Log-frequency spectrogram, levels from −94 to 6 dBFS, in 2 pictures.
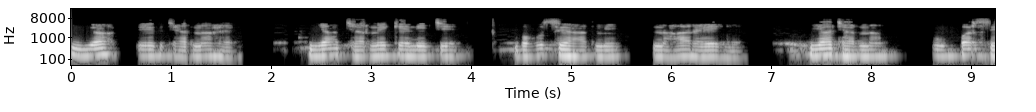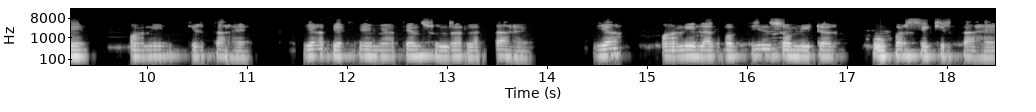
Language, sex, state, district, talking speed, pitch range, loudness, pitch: Hindi, male, Bihar, Jamui, 125 wpm, 130-145 Hz, -19 LUFS, 135 Hz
